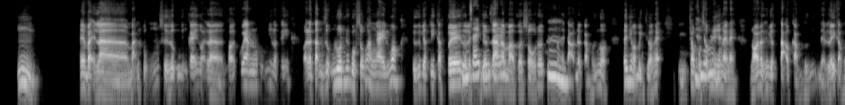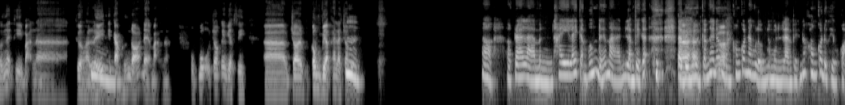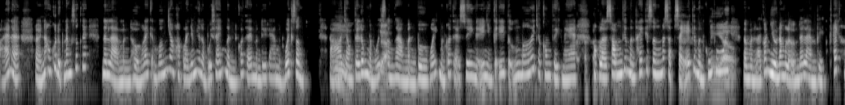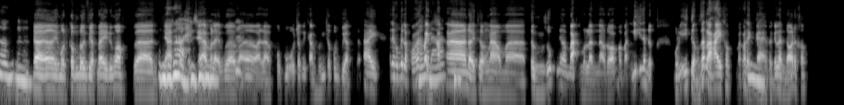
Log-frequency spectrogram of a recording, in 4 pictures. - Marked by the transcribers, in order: tapping; laugh; other background noise; laugh; laughing while speaking: "À"; laughing while speaking: "rồi"; laugh; laughing while speaking: "Ừm, đúng rồi"; laugh
- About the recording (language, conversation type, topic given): Vietnamese, podcast, Bạn tận dụng cuộc sống hằng ngày để lấy cảm hứng như thế nào?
